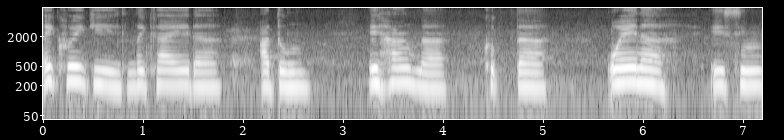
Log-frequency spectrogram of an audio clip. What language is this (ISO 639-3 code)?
mni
